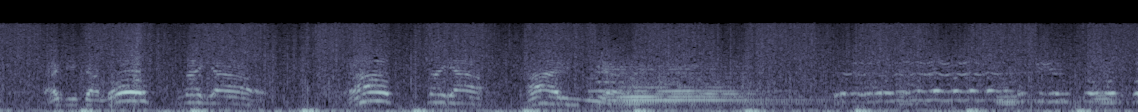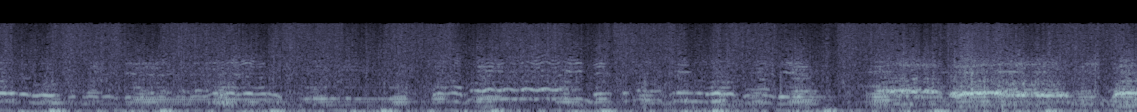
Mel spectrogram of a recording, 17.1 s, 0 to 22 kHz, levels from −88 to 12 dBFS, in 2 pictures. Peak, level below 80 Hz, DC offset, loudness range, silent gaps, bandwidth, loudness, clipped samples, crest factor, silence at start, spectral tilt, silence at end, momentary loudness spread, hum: -8 dBFS; -34 dBFS; under 0.1%; 6 LU; none; 10.5 kHz; -27 LUFS; under 0.1%; 18 dB; 0 s; -4 dB/octave; 0 s; 13 LU; none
